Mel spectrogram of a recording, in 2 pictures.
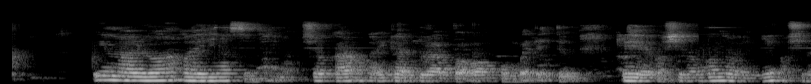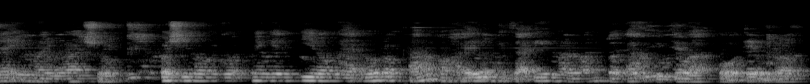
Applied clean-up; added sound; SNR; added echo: neural separator model SepFormer DNS4.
